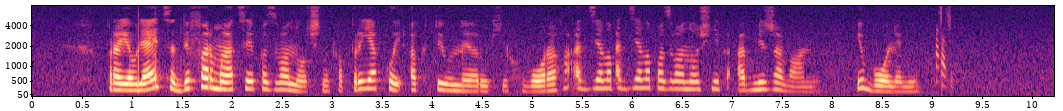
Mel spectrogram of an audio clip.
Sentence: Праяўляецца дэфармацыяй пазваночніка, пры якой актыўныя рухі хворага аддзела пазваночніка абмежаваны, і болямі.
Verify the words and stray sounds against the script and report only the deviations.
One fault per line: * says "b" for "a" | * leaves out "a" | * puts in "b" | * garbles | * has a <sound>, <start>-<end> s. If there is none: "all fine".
* puts in "аддзела"
* has a chirp, 9.0-9.2 s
